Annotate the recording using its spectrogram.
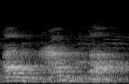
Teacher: Izhar harus jelas tanpa boleh qalqalah. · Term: izhar halqi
